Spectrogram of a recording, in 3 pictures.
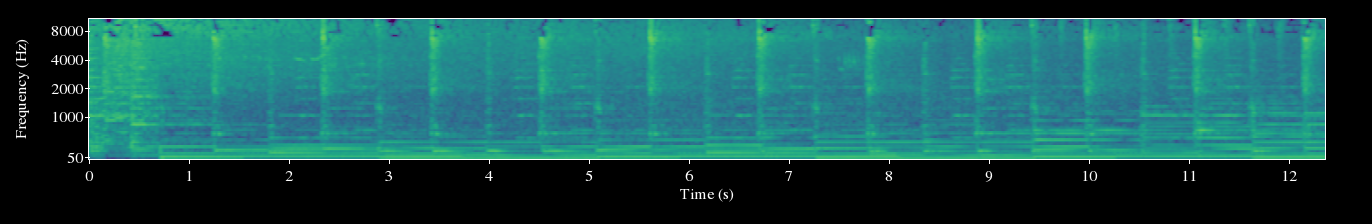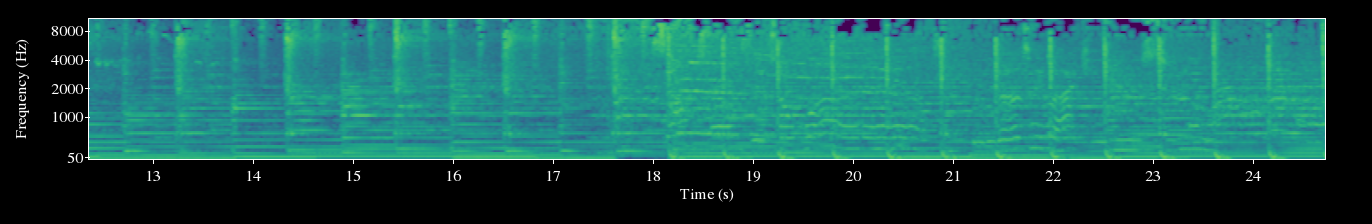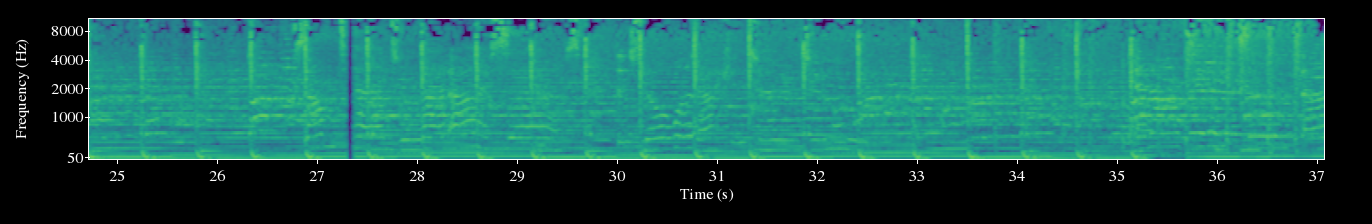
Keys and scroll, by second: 9.3 ctrl+z, 27.8 ctrl+z, 29.2 ctrl+z.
